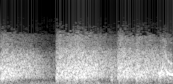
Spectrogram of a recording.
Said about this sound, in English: Both were exposed to the gunfire of the outlaws, who were too distant for accuracy.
